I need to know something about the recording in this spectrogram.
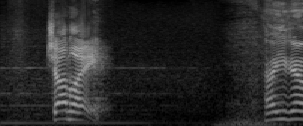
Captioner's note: stammers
